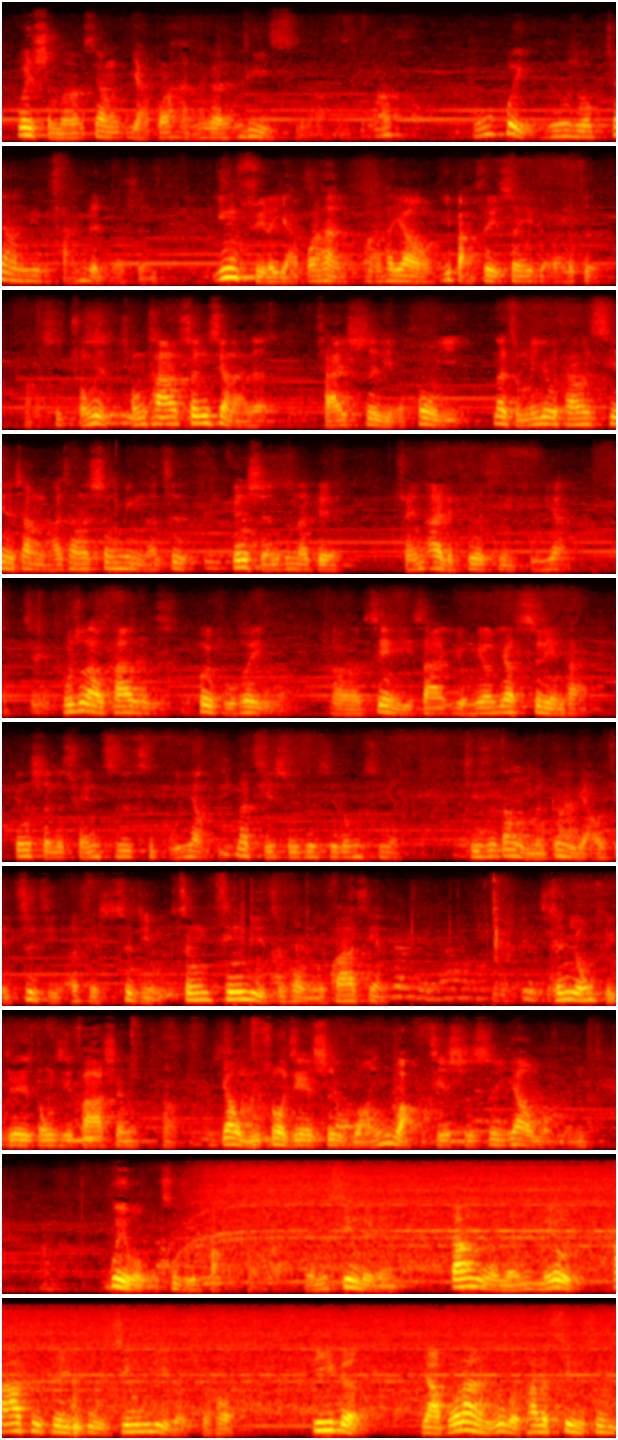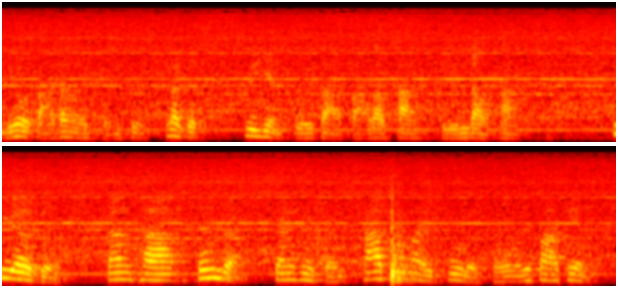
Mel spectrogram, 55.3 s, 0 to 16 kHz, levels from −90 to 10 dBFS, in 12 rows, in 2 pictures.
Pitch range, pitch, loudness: 125-170 Hz, 145 Hz, -24 LUFS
